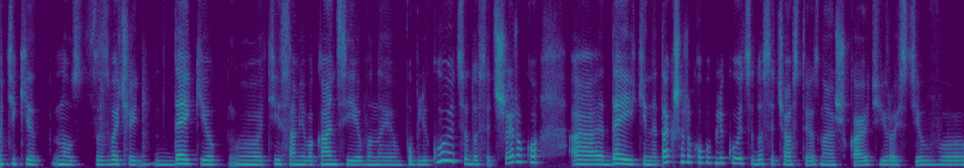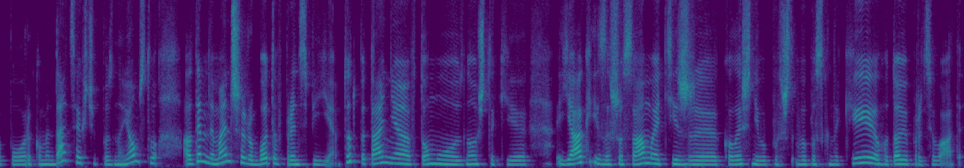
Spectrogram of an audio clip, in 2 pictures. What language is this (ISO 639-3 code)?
ukr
